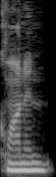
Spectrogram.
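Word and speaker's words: Kwannon: you pronounce her actual name? Yeah, Quanon.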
